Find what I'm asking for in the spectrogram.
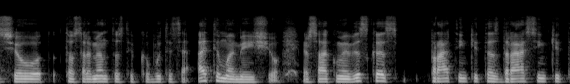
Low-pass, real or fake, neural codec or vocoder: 9.9 kHz; real; none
